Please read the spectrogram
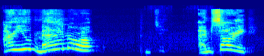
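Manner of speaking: high, curious gnome voice; inquisitive gnome. Acted. Gnome questions what visitor is, high inquisitive voice. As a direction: question the stranger in a high pitch. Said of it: "And he goes".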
